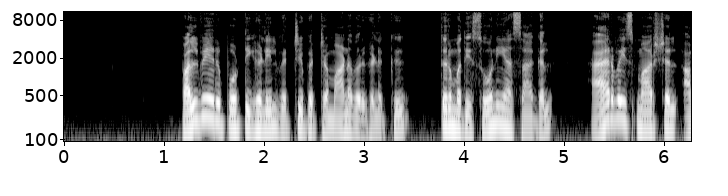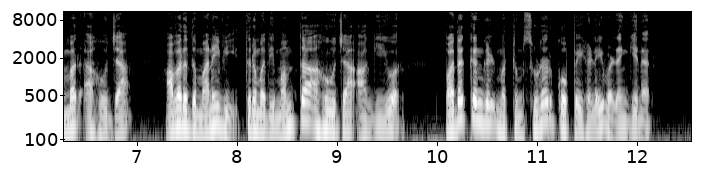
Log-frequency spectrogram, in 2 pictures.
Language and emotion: Tamil, neutral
